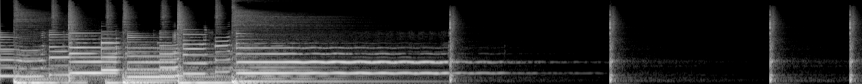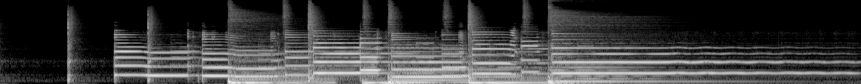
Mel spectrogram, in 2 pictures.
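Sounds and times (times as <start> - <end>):
musical vamp in C in four four: 0.1 - 4.8, 10.9 - 17.1.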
